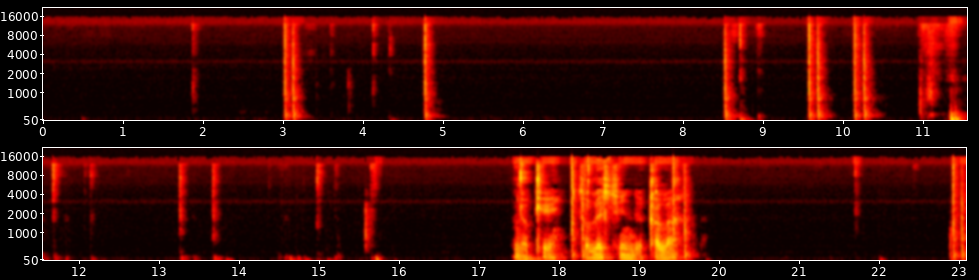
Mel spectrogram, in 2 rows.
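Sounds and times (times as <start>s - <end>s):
mouse and keyboard clicks: 3.0s - 3.3s, 8.5s - 9.0s.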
